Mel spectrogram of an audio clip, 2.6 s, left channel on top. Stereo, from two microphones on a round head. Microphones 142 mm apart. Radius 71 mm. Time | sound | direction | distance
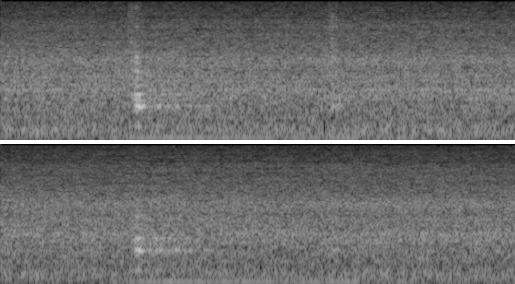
0.6 | ticking | 65° left (ahead or behind) | 3 m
